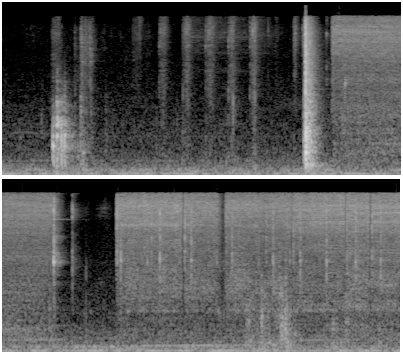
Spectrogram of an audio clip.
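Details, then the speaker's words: Iwata Eclipse HP-CS airbrush: air hiss broken by uneven spits and bursts before settling into a rough spray, as paint chunks from repeated cleanings build up and clog the tip. "what happens is Chunks build up in there every time you clean the airbrush out and they build up in the tip"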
